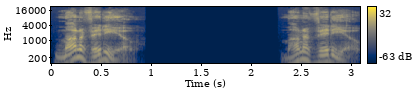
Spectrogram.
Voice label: "montevideo", Minnesota pronunciation; montuh-VID-eeyo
